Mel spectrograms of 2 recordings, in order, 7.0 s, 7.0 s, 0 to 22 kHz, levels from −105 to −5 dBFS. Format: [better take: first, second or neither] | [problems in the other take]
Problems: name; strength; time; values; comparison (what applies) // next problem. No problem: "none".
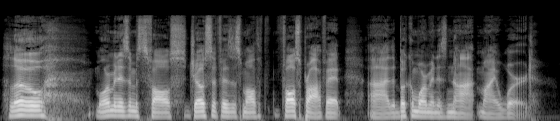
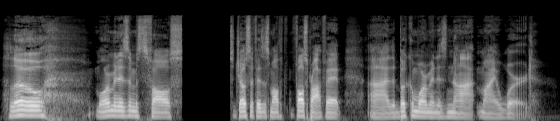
first | audio freezing; at 2.5 s for 0.5 s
